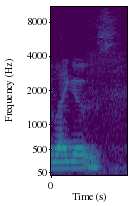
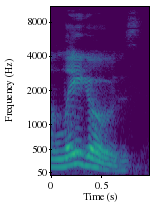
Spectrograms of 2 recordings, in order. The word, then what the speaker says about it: LEGO: in the audience those it's not how you say it they're not legos they're lego that's a billion dollar mistake right there you know i want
